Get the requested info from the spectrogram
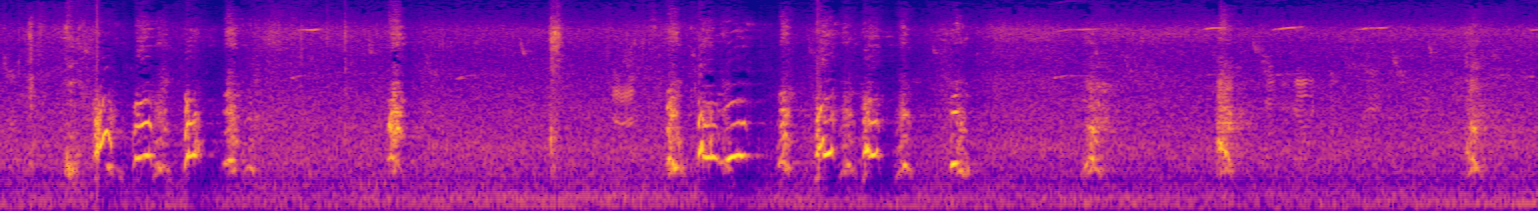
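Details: Corgi puppy of the Pembroke Welsh breed barking while herding: quick irregular yaps, several closely packed early on, then spaced single barks, with light background noise.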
